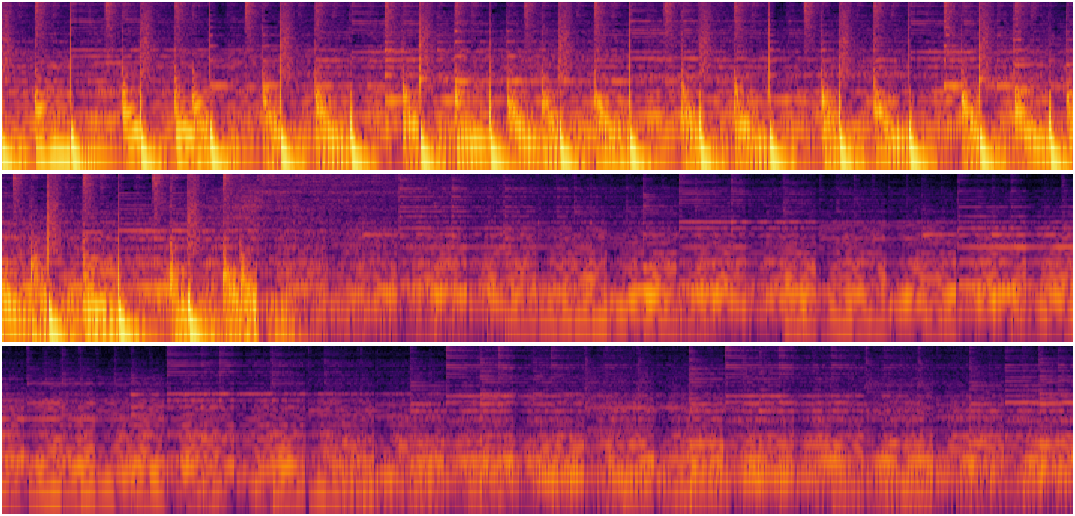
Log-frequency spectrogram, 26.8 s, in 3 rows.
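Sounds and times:
deep house remix: 0.0s - 14.6s.

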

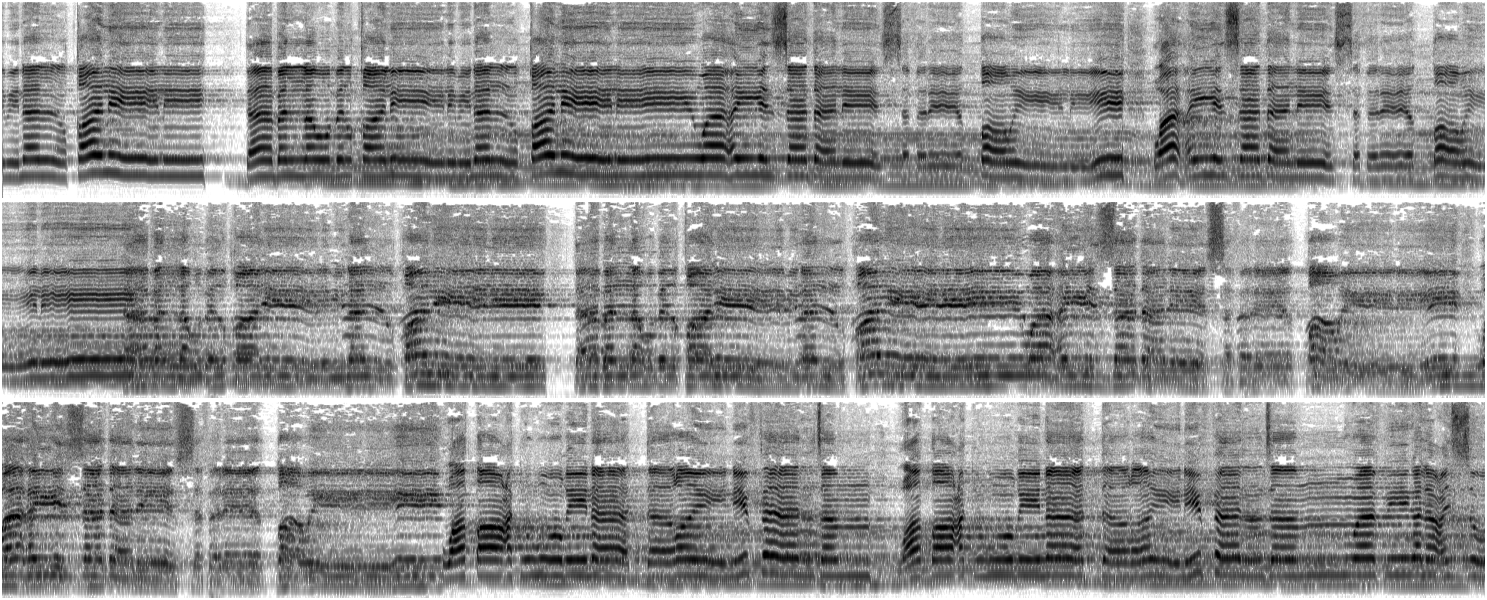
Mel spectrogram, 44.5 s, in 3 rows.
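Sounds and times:
sped-up nasheed: 0.2s - 44.4s.

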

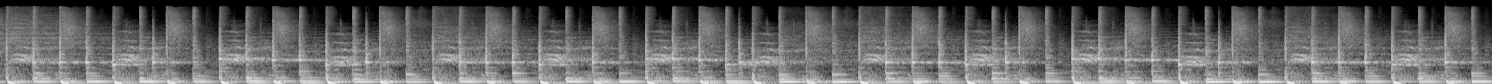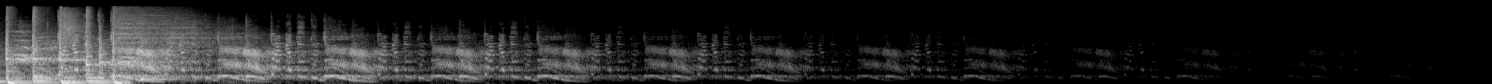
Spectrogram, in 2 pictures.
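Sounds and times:
disco remix music: 0.0s - 21.1s.

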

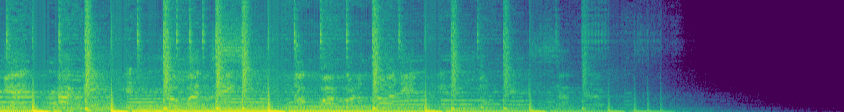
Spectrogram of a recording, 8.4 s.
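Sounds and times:
slowed music with reverb: 0.0s - 6.2s.

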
